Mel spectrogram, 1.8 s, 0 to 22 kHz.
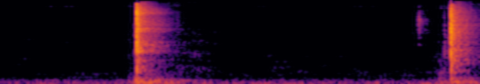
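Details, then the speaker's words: Another DAS18A 750W Class D amplifier board, switched on through a current limiter: two crisp relay clicks about a second apart with only faint low hum and no buzz or crackle; blue power light comes on, normal power-up. "same sort of thing we had the relay click switch that off"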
